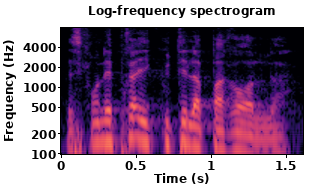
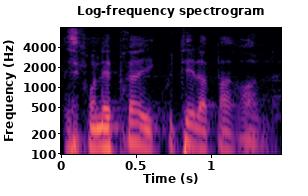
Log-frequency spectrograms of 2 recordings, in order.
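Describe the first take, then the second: No difference in how they are said.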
